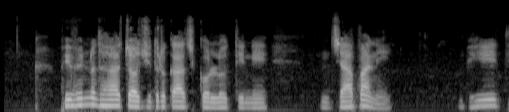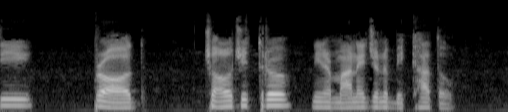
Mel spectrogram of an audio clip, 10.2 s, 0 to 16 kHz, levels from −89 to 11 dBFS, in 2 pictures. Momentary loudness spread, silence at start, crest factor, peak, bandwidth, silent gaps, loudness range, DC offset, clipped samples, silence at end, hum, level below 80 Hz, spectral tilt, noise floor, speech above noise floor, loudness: 13 LU; 0.35 s; 22 dB; -4 dBFS; 9.6 kHz; none; 5 LU; under 0.1%; under 0.1%; 0.55 s; none; -56 dBFS; -6 dB/octave; -68 dBFS; 45 dB; -23 LUFS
